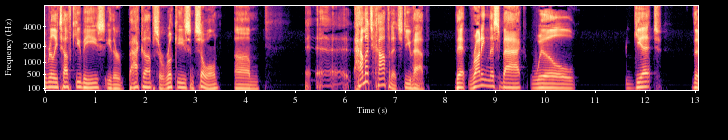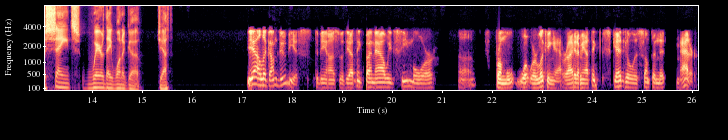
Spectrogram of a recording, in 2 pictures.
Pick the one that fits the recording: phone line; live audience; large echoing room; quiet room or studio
phone line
